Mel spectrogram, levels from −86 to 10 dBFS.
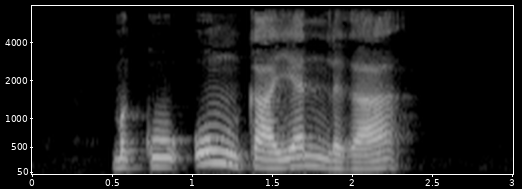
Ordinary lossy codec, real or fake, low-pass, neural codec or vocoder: MP3, 64 kbps; real; 7.2 kHz; none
